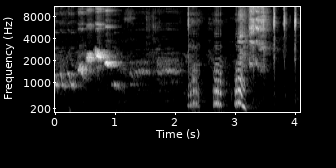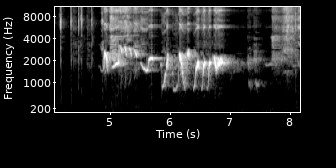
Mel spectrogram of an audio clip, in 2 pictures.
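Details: White-rumped shama singing a varied phrase: rich whistled notes, then a series of harsh clicking bursts, and finally a fast, bright warble of descending slurred whistles. The background is quiet.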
